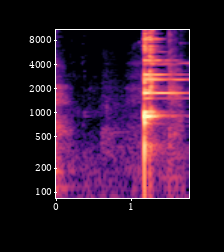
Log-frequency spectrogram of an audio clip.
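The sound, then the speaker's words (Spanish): Glasses clink together in a toast: one bright, ringing strike that lingers and fades over about half a second. A faint voice precedes it, then quiet. “Salud.”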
